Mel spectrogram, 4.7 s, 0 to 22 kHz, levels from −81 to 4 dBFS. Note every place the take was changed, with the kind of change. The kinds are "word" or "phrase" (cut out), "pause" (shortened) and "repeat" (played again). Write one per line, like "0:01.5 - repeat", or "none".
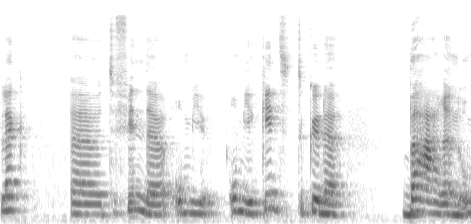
none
